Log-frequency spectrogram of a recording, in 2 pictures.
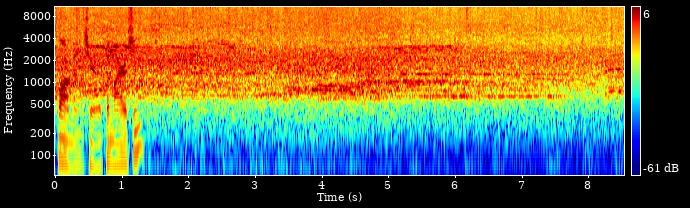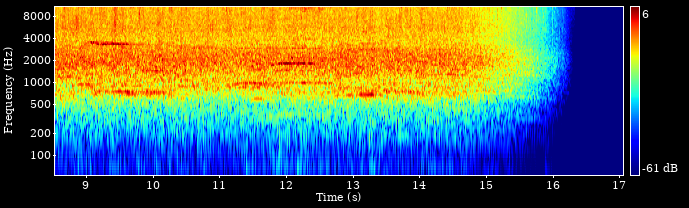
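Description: A large audience applauds and cheers loudly in a big hall.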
